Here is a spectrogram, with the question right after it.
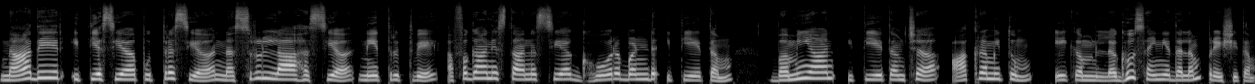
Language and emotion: Sanskrit, neutral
